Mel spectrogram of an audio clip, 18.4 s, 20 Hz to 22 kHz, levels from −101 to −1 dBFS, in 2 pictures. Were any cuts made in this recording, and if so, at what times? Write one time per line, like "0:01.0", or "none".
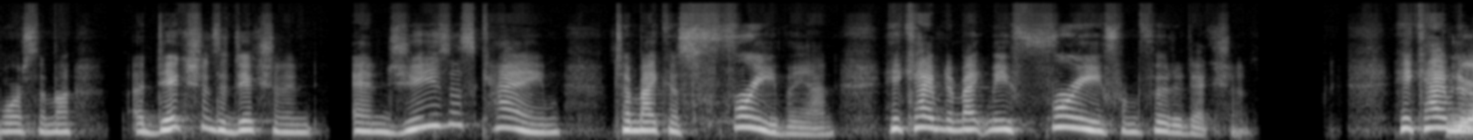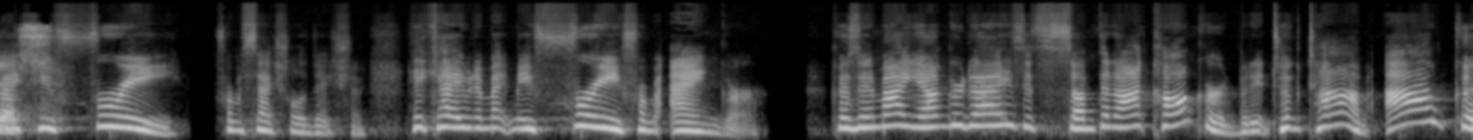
none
